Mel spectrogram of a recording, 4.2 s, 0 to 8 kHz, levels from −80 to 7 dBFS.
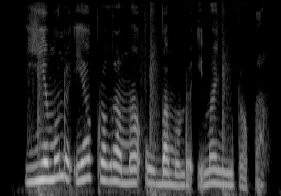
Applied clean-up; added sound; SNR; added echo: neural mask model RNNoise.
